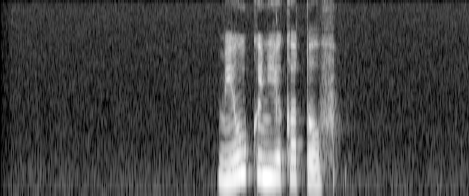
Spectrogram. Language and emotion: Russian, neutral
